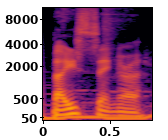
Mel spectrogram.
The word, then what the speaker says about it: Basinger: It's actually pronounced as Basinger. – Yeah. Right? – That's how she says it herself. – Alto, tenor, Basinger.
